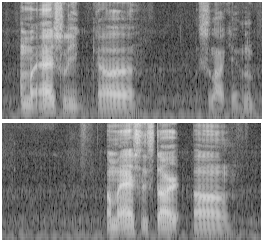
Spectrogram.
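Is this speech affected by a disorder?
No.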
